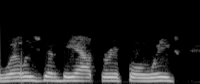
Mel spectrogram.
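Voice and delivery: usual speaking voice

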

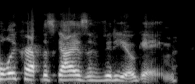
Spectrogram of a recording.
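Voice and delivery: ordinary talk

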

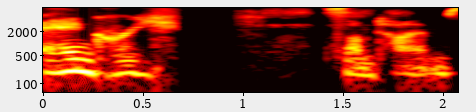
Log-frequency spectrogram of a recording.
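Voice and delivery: hushed whisper. Talking during a game stream, whispering. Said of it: "I'm like whispering".

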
